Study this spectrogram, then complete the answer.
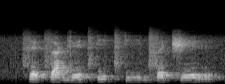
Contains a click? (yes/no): no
